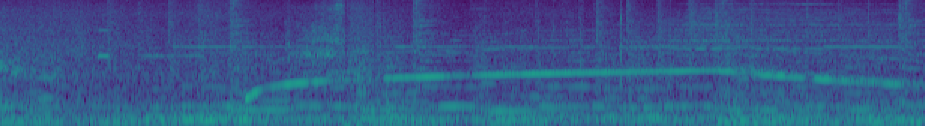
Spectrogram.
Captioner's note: sirens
